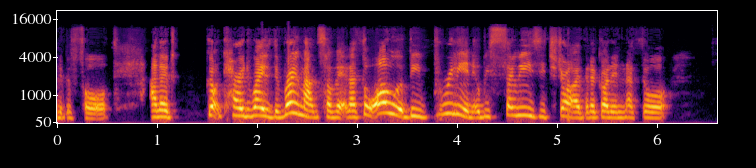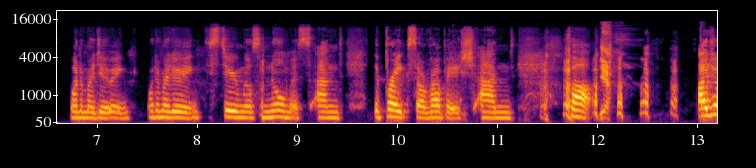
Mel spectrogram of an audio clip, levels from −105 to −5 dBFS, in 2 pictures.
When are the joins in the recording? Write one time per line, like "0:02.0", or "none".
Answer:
none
